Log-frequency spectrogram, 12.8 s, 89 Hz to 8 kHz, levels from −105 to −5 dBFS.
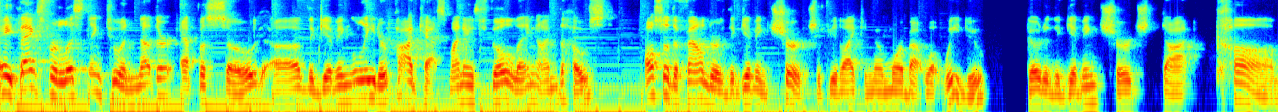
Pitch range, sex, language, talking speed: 105-155 Hz, male, English, 190 wpm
